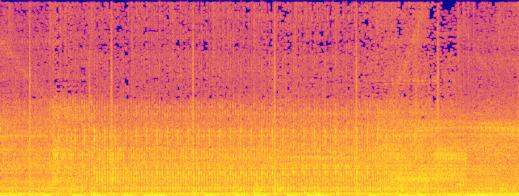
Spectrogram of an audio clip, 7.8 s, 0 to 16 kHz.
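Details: 2007 Toyota Hiace 2KD-FTV 2.5 diesel after an oil change with Toyota Genuine oil, warm after running a while with temperature gauge low, cylinder head cover refitted: even clatter through quick repeated revs, no stray knocks or misses; normal running.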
